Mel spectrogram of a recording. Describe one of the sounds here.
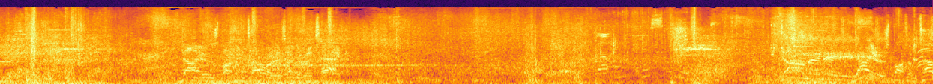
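Spell effects crackle and blast during a fight.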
